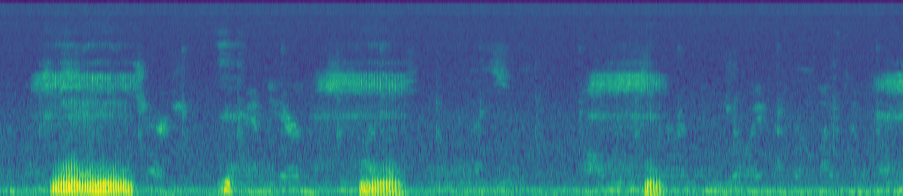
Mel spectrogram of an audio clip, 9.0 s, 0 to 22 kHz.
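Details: A sleeping pet snoring: rhythmic low rumbling snores, each followed by a hissing exhale, about 20 breaths a minute in a quiet room.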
